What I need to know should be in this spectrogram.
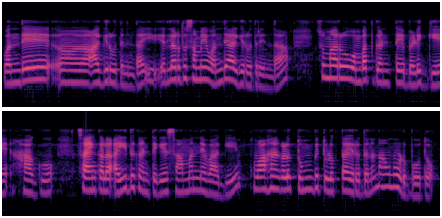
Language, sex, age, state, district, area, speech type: Kannada, female, 30-45, Karnataka, Davanagere, rural, spontaneous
